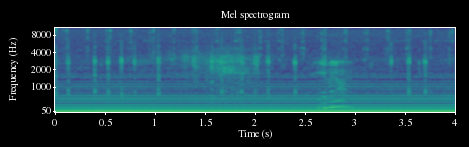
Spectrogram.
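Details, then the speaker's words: Waltham Appleton Tracy 18-size 15-jewel pocket watch, roller jewel out of position: steady ticking about three per second over a constant hum; runs poorly, suspected off-center hairspring from loose collet. "look at that hairspring it's not even centered I to fix that that's probably why it runs crappy"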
